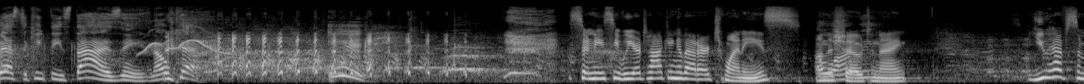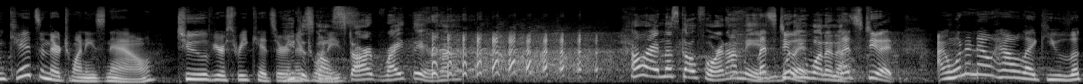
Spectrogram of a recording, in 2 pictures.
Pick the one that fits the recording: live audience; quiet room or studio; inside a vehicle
live audience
